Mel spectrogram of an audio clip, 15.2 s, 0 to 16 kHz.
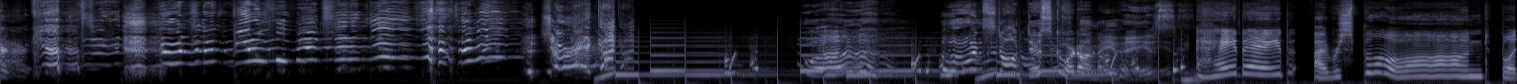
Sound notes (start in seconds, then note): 5.9 Skype ringtone playing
